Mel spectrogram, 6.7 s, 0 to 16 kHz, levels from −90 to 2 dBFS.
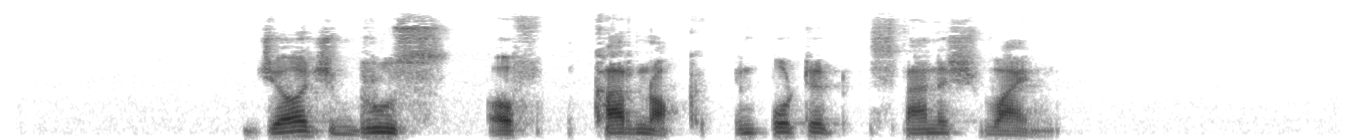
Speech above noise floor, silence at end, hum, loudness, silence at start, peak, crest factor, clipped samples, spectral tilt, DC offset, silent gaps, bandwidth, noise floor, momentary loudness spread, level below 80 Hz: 56 dB; 1.5 s; none; -24 LUFS; 1.2 s; -2 dBFS; 24 dB; under 0.1%; -4.5 dB/octave; under 0.1%; none; 10.5 kHz; -80 dBFS; 12 LU; -64 dBFS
